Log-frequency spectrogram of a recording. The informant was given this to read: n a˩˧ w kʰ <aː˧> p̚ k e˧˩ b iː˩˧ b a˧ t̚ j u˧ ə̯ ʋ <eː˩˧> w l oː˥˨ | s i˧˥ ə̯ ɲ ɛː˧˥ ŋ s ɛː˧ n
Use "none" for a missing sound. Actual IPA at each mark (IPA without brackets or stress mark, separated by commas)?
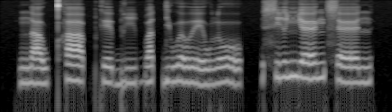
aː˥˨, eː˩˧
